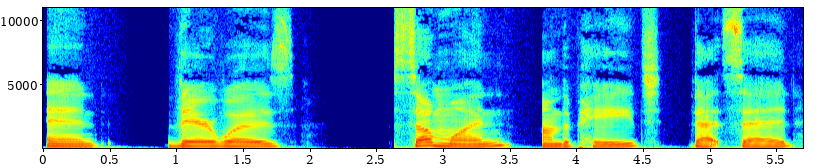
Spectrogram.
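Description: A woman's voice: fairly low pitch, extremely slow, darkish tone, clean tone, no room sound, studio quality. A woman co-hosting a podcast, reading listener questions and chatting casually in a teasing, playful way. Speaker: podcast co-host.

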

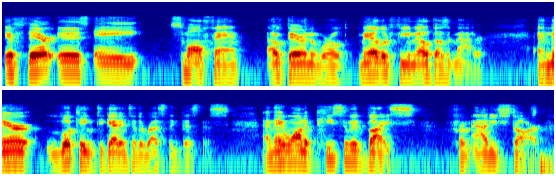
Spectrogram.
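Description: A man's voice: mid-range voice, expressive, moderate pace, breathy edge. A man hosting a podcast interview, upbeat and joking as he asks his questions. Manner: upbeat, joking, self-promoting. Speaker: podcast host. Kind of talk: casual interview chat. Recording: dull lo-fi audio.

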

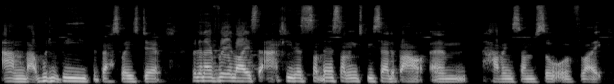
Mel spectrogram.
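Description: A young woman with a low, mellow voice talks earnestly about her organizing over a video call. She restarts her sentences often as her thoughts run ahead, and the sound is dry and close. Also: level tone, fast talker, creaky, no room sound, poor audio. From born in Jamaica, grew up in the UK. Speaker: climate organizer guest.

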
